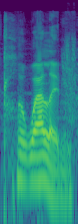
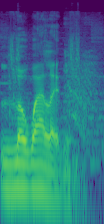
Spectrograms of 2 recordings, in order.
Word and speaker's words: Llewellyn: like sort of like imagine it's a TL sound rather than ll sound like Chloe 'ln just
